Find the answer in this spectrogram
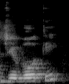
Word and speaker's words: Djibouti: Djibouti these salad guys it is pronounced as Djibouti and this is very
